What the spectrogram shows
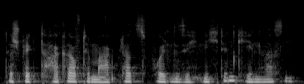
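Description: A man narrating a children's adventure story in a steady storytelling manner. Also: medium pitch, fast, slightly rough. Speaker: audiobook narrator.

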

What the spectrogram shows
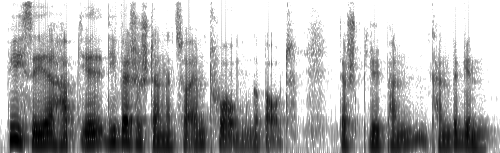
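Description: A friendly, patient inventor professor explains his machines in a dark, gravelly voice, as a man reads him in an audiobook. He speaks calmly and obligingly, like someone happy to show off his work. The tone stays even and mellow throughout. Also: medium pitch, normal speed. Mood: explaining. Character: friendly middle-aged male inventor professor. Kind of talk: audiobook character voice.

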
